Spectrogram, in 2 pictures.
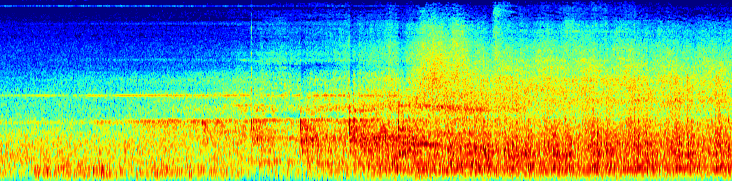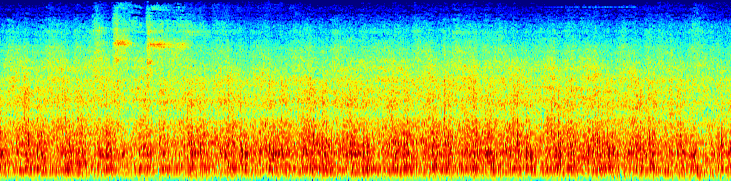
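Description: A freight train approaches with a steady high whine. At about seven seconds in the electric locomotive passes close by, and then a long string of container wagons rolls past, loud and steady, with wheels clattering over the rail joints.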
